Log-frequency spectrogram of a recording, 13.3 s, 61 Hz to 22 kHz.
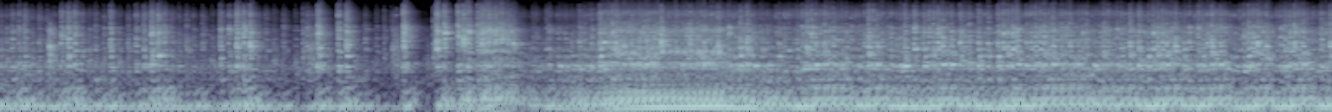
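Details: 1942 Farmall H tractor after transmission repair (scraping/screeching, hard shift from reverse): cranking, then catches and settles into a steady, even low chug with no knocks; runs healthy with carburetor not yet adjusted.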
